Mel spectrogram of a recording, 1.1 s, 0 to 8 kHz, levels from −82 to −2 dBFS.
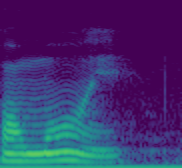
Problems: none marked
